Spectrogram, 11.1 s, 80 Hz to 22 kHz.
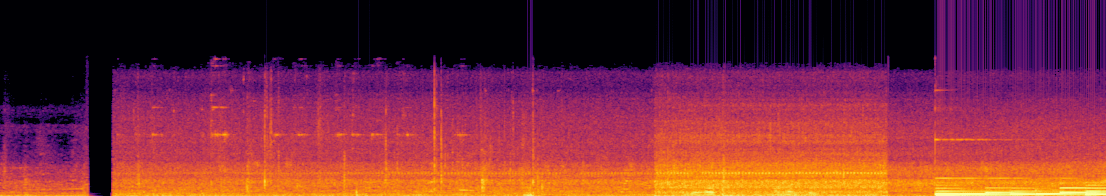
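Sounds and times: outdoor background noise: 0.0 - 11.0
footsteps on pavement: 2.4 - 5.6.

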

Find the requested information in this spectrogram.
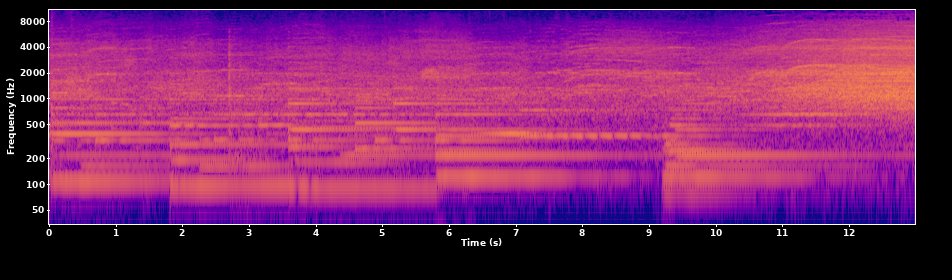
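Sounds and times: slow ballad chords: 0.0 - 12.0
crowd cheering: 0.0 - 13.0.

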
